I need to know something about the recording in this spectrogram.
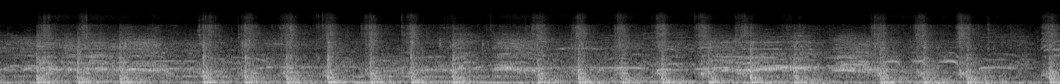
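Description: A school cheering section in the stands chanting in unison to a steady drum beat, about two to three beats a second, the usual organized cheering at a Japanese high school baseball game.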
